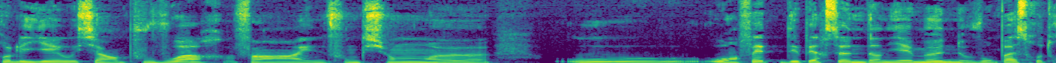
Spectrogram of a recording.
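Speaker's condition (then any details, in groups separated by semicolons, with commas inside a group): No condition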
